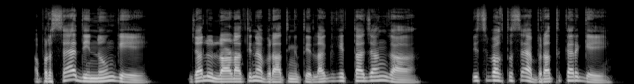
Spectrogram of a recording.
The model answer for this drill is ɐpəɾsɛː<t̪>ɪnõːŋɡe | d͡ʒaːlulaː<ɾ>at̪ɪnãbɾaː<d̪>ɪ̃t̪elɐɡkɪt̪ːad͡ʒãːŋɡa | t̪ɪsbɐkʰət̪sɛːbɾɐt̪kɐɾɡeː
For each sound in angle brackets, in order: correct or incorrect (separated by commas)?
incorrect, incorrect, incorrect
